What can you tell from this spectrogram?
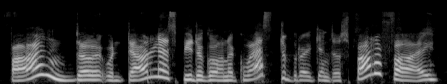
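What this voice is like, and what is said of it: Yoda impression with odd accent. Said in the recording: “Can you read it like Yoda? ... Oh, I had a weird accent in there too.”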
